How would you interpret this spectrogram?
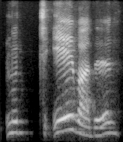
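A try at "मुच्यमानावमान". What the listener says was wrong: Yeah, I think when you said and the ich you didn't say, it sounded like something else.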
